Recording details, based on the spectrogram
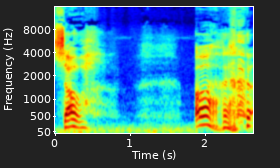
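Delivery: high, breaking, choked-up emotional voice.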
